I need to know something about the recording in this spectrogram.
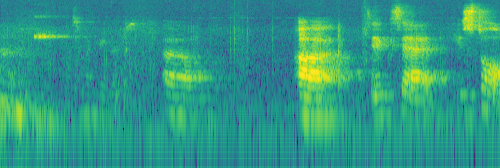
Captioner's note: talking softly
